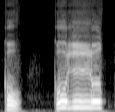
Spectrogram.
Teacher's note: Muncung bibir dua-dua sebab baris depan kan. Kaf baris depan, lam pun baris depan.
